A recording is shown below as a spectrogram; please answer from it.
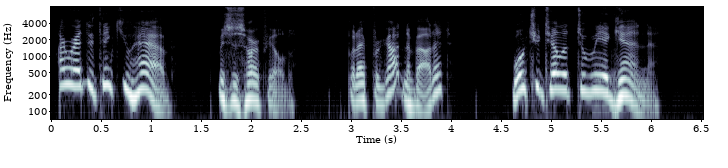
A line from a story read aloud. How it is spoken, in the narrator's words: composedly, kindly, Catherine would reply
